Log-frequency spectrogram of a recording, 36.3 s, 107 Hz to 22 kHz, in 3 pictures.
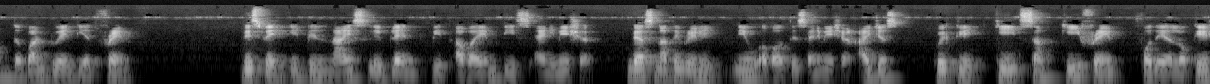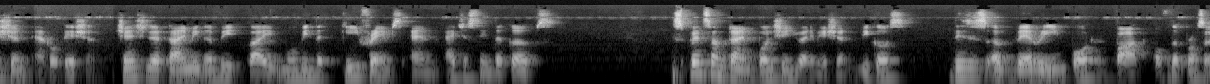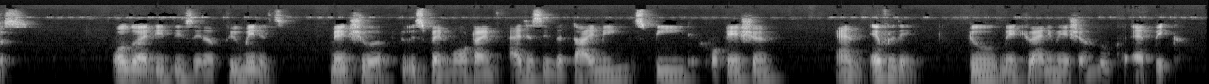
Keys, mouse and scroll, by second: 0.0-1.4 typing, 0.0 scroll up 1, 0.3 click, 0.7 click, 1.7 click, 1.9 click, 5.5 i, 5.7 click, 5.8 click, 7.1 click, 8.8 space, 9.0 click, 9.2 click, 9.6 click, 9.8 space, 10.1 Right, 10.5 click, 11.7-13.4 drag, 13.4 r, 13.8 i, 14.0-15.3 drag, 15.4 x, 15.6 drag, 19.2 space, 19.6 space, 19.8 click, 20.3 space, 20.4 click, 20.6 click, 21.3 space, 21.6 click, 23.0-23.3 scroll up 6, 23.1 shift+middle click, 23.2 shift+middle drag, 23.3 middle drag, 24.0-26.4 drag, 26.7 i, 27.5-28.6 drag, 28.8 drag, 29.3 r, 29.4 y, 30.4 click, 30.7 i, 30.9 click, 31.5 click, 31.6 i, 31.9 click, 32.6 i, 32.9 r, 33.1 click, 33.1 y, 33.2 i, 33.4 click, 34.3-36.2 typing, 34.4 click, 34.9 click, 35.1 click, 35.2 scroll down 3, 35.7 click, 35.9 click.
